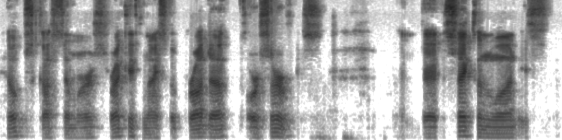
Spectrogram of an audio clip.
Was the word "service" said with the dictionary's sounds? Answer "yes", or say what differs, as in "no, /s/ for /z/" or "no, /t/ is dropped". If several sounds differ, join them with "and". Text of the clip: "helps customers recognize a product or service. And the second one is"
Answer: yes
